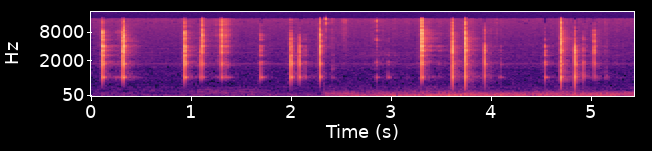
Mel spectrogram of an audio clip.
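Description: Long nails tap on the side and top of a medium hollow varnished wooden box, giving a series of short, dry, hollow clicks with a woody tone and bright overtones that die away almost at once. About halfway through, a steady low rumble enters beneath the taps and continues to the end.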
